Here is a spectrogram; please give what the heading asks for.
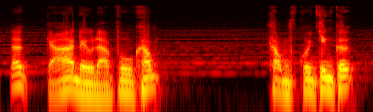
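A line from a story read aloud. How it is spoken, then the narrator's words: Harsh, through gritted teeth. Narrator (Vietnamese): gằn giọng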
